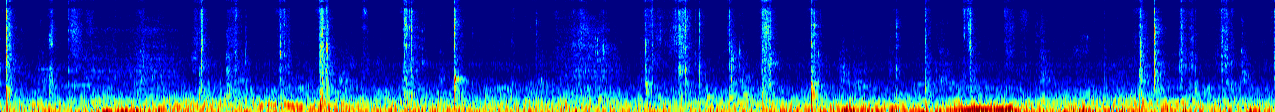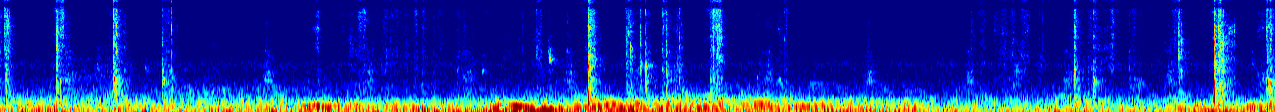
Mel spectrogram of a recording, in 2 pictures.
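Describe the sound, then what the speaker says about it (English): Tarot cards shuffled and drawn for a pick-a-card career reading, a steady soft rustle with repeated sharp card snaps and slides across the whole stretch, close and fairly quiet, with no talking. "let's pull one more to go with your advice card"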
